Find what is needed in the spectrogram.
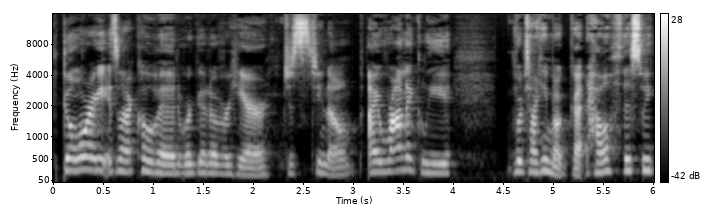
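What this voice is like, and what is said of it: Slightly congested voice. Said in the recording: “I sound a bit congested ... came back with a good old cold”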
